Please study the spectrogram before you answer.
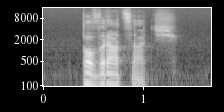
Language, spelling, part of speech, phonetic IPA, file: Polish, powracać, verb, [pɔˈvrat͡sat͡ɕ], Pl-powracać.ogg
